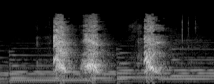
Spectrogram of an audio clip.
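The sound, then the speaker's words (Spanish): A dog barks three times, loud, two quick barks followed by a third after a short pause, over a steady, sustained musical hum. “Mi primer truco. Sacar el perro del sombrero.”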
